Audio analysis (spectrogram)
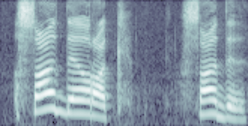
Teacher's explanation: Ini qalqalah sughra, pantulannya tidak terlalu keras, dan pastikan jangan ada hamzah di situ, jangan sad, tapi sadrak, sad, jangan sad.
